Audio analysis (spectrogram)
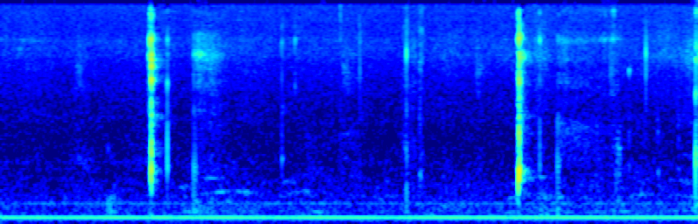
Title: gets the hiccups again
